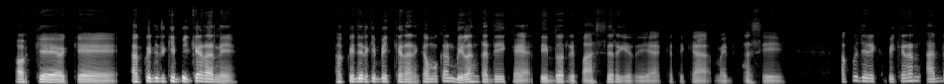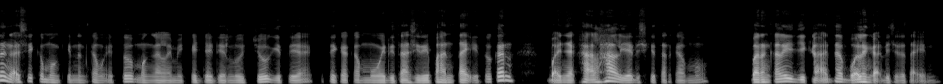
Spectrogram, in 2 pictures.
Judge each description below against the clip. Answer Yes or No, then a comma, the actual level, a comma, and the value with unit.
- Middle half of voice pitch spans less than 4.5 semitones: No, average, 5.0 semitones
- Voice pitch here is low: Yes, low, 105 Hz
